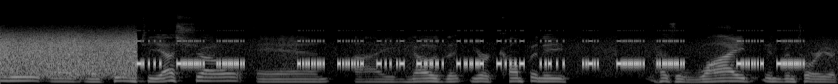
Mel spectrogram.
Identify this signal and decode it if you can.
Hellschreiber (Feld-Hell, 122.5 baud), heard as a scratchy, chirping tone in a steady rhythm, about 980 Hz, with speech in English. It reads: LES COMPANYIES DE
